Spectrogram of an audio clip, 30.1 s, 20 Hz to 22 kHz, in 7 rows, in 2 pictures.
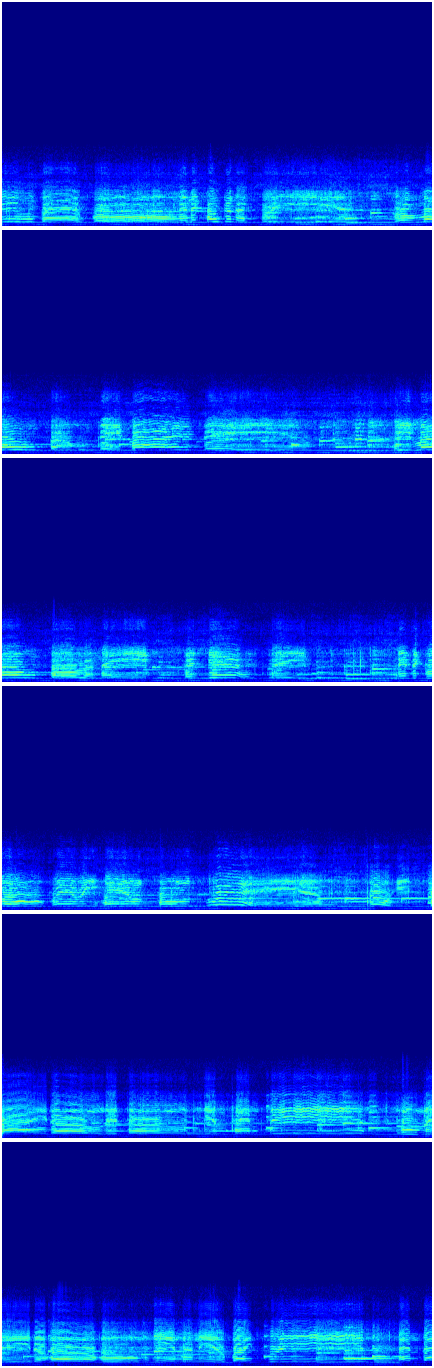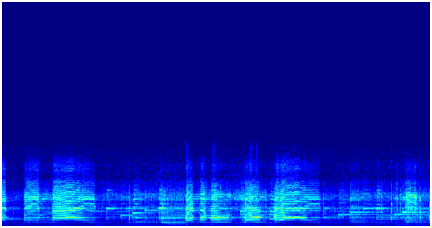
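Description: A 1903 two-minute black wax Edison Gold Moulded cylinder playing on a 1901 Columbia AB graphophone: a male tenor singing a popular song with accompaniment, reproduced acoustically through the horn, thin and without bass.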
